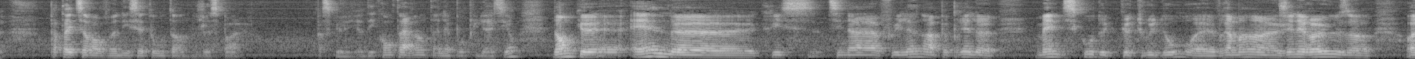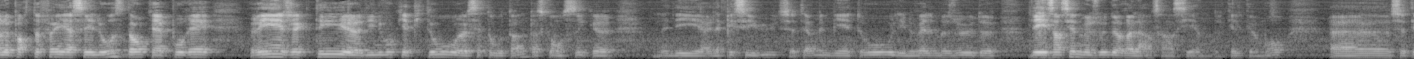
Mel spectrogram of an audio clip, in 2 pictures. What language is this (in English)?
French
